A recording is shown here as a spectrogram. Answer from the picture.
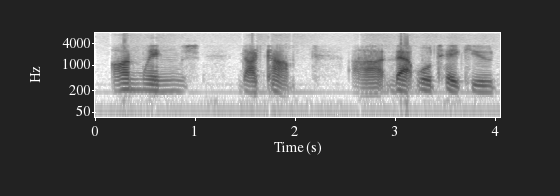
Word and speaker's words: Onwinges: for the production company which is pronounced on wings like birds on wings but it's spelled o n W ing e s on wings calm that will take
